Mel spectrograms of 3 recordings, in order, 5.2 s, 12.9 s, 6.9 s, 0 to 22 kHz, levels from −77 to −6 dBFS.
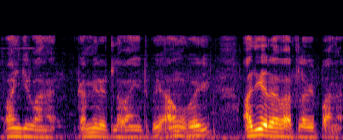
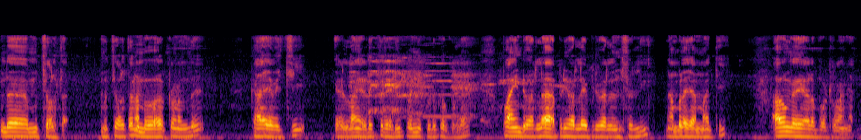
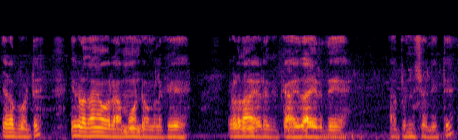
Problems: constant background noise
